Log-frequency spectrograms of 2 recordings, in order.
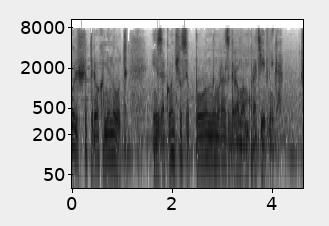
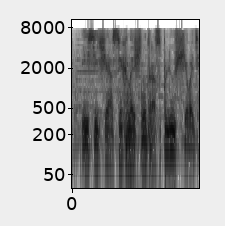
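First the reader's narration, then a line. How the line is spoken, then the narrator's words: Through clenched teeth. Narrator (Russian): процедил Матвей, которому всегда передавалось настроение напарницы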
